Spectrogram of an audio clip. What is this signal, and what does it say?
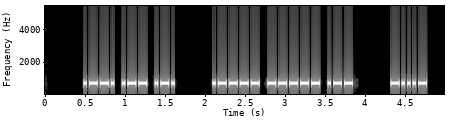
Morse code, heard as a keyed tone, about 36 wpm, 700 Hz. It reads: PWR 10W <BT>
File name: UK MASTER QSOs TRAINING / 35WPM / UK MASTER QSOs 0030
